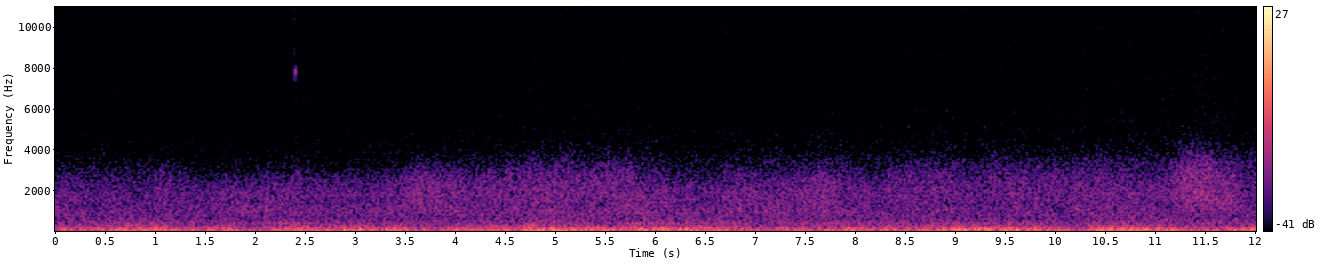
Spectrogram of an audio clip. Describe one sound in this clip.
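Car engines rumble and idle nearby.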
